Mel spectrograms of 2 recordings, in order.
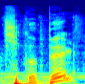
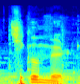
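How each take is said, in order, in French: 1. La consonne avant la dernière voyelle se prononce comme B. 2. La consonne avant la dernière voyelle se prononce comme M. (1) "normalement j'aurais dû dire Chigobel" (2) "il va se transformer en un miem, donc en un M"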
